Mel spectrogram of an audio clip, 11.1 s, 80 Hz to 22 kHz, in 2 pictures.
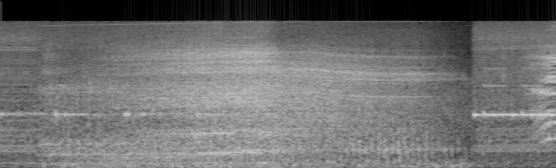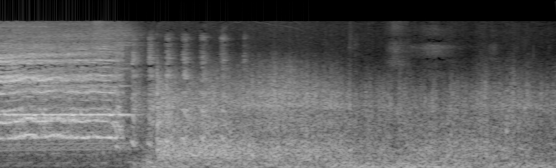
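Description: A great white shark growls in the video game level 40 Fathoms, featuring Lara, as it rushes an enemy sub: a loud, rough, continuous roar with heavy low rumbling and crashing, metallic noise, shifting in tone midway, with no one speaking.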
